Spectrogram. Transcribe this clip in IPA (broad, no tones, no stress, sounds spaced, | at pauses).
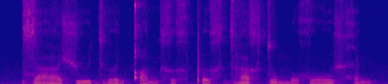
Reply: z aː ʃ ʉ dʱ əː n qʼ a n x ə x pʼ ə x dʱ a x t o m o x oː ʃ ħ ʏ n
